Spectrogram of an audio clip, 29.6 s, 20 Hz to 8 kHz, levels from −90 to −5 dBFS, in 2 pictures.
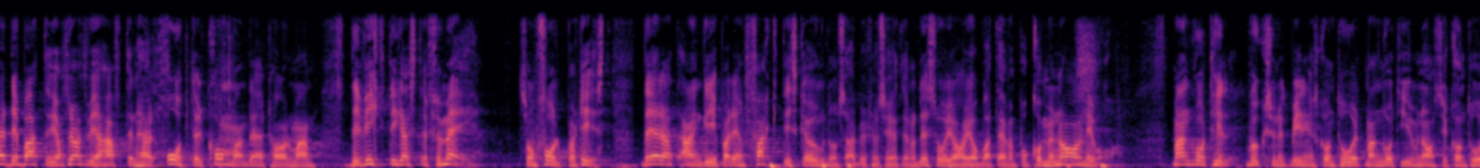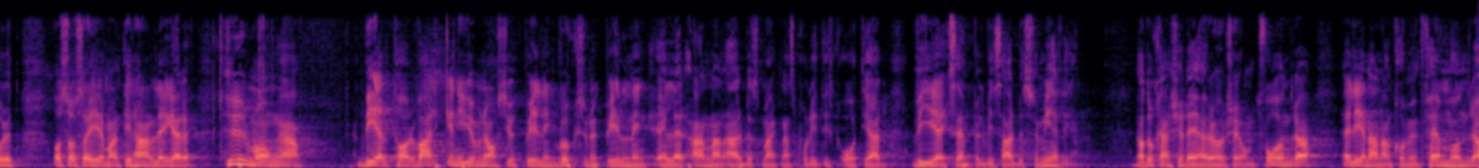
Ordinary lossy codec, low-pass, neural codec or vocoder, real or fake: none; 7.2 kHz; none; real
